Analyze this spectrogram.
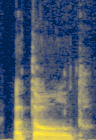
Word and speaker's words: attendre: So the E is not really pronounced, although it is in some accents and dialects, but generally you just get as far as the R. The E is just showing us to pronounce the R.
